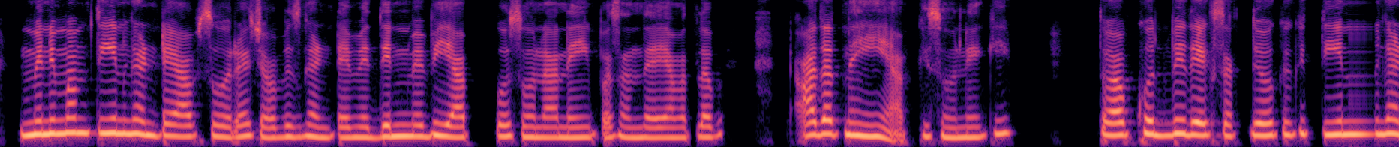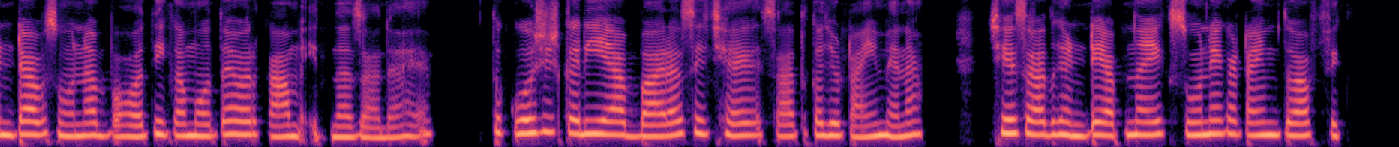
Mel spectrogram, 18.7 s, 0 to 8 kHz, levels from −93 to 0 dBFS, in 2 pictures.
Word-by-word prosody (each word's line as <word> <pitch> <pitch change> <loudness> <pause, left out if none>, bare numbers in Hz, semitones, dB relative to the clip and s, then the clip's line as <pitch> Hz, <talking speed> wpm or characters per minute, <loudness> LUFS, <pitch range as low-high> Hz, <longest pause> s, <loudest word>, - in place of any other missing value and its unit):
Minimum 280 +3 +6
3 290 -1 +5
घंटे 250 -4 +2
आप 220 -1 -1
सो 225 -2 -1
रहे, 220 +3 -2
24 210 -1 -3
घंटे 210 -2 -2
में, 205 -1 -1
दिन 220 +2 +3
में 225 -1 +1
भी 240 0 +3
आपको 225 +2 -5
सोना 210 -3 -2
नहीं 205 0 -2
पसंद 205 -2 -3
है 200 0 -1
या 200 0 -2
मतलब 210 +4 -5 0.6
आदत 270 0 +2
नहीं 235 -3 +5
है 185 - -2
आपकी 225 - -8
सोने 205 -3 0
की, 280 +5 -4 0.6
तो 260 - 0
आप 250 +1 +2
खुद 275 -3 +4
भी 280 0 +4
देख 250 -1 +4
सकते 245 +2 -4
हो 240 0 +3
क्योंकि 260 +2 -4
3 265 +1 +3
घंटा 265 -1 +3
अब 255 - 0
सोना 240 0 0
बहुत 225 +2 -2
ही 265 - +2
कम 240 -1 -1
होता 235 +3 -2
है 270 - +1
और 260 0 0
काम 220 +1 -1
इतना 215 -1 -3
ज़्यादा 200 -2 -4
है। 230 +4 -5 0.4
तो 300 - -3
कोशिश 290 +3 +1
करिए, 275 -2 +2
आप 255 -2 0
12 230 +3 0
से 285 0 0
6-7 245 -2 -4
का 250 - 0
जो 245 0 +2
टाइम 225 +3 +1
है 225 - 0
ना, 250 +3 -1 0.5
6-7 285 -3 +2
घंटे 255 -1 +2
अपना 255 +2 0
एक 265 +2 -1
सोने 260 +1 +2
का 275 - -2
टाइम 255 +1 +1
तो 250 -1 -3
आप 240 +1 0
फिक्स 235 -1 -10
245 Hz, 220 wpm, -22 LUFS, 220-265 Hz, 0.6 s, Minimum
